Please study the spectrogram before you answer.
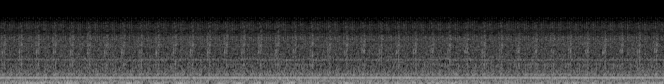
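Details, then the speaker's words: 2001 BMW E38 740i Sport V8 at steady idle: faint even ticking above the rumble with a constant whine, still present after timing chain guide, tensioner and VANOS distributor gasket replacement; no codes; owner suspects VANOS unit, unconfirmed. "i don't know i guess it's just going to have a tick unless the vanoss unit's gone out"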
